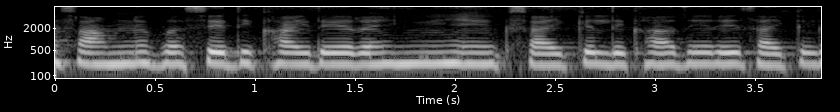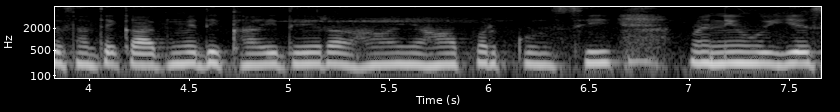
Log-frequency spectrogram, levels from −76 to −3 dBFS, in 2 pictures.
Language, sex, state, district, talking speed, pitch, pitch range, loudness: Hindi, female, Chhattisgarh, Bilaspur, 220 wpm, 220 Hz, 210-225 Hz, -26 LUFS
